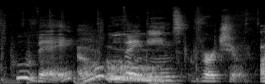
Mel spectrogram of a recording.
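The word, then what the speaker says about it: Hyve: And the word hive, H-Y-V-E, is actually pronounced huve.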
